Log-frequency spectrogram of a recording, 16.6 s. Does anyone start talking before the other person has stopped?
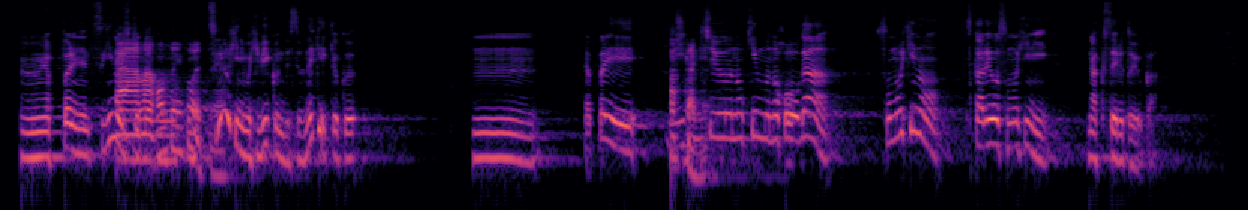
Yes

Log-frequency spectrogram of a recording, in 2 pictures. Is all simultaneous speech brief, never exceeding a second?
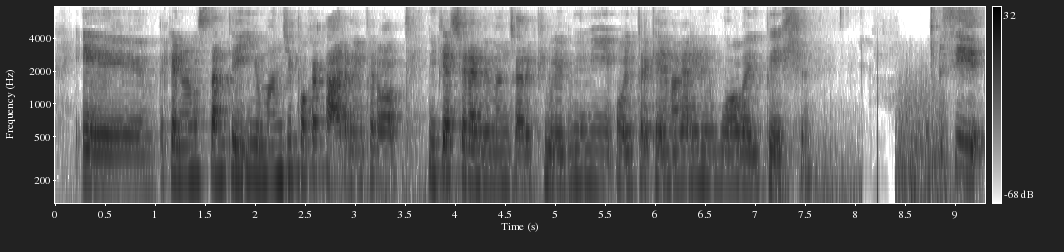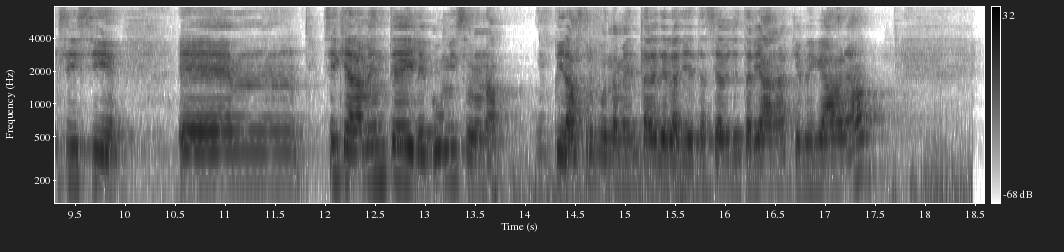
Yes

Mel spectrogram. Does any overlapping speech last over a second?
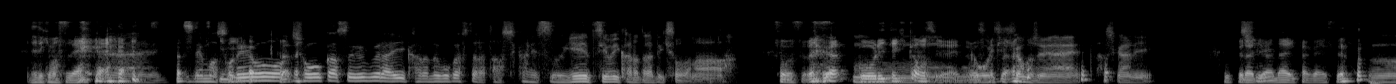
Yes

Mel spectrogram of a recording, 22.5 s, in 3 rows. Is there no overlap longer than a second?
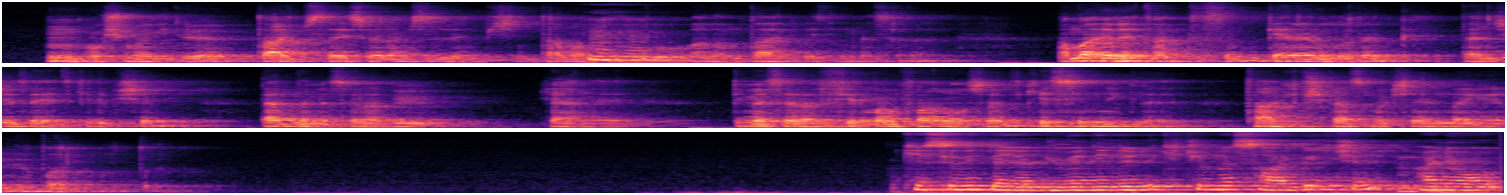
Yes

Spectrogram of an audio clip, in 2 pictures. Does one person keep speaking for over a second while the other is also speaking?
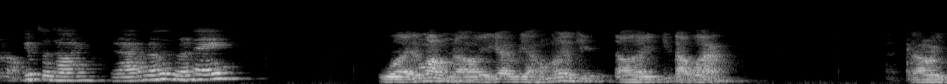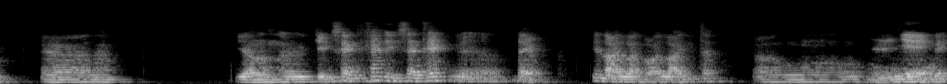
No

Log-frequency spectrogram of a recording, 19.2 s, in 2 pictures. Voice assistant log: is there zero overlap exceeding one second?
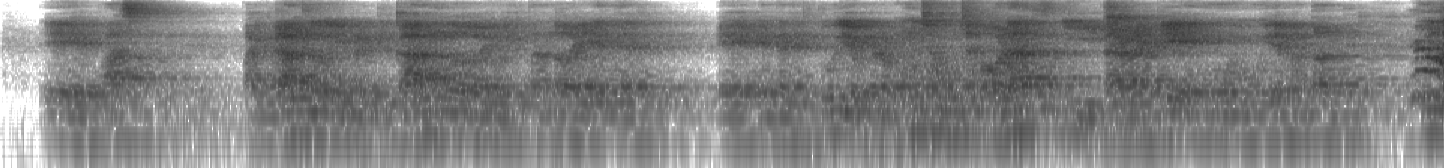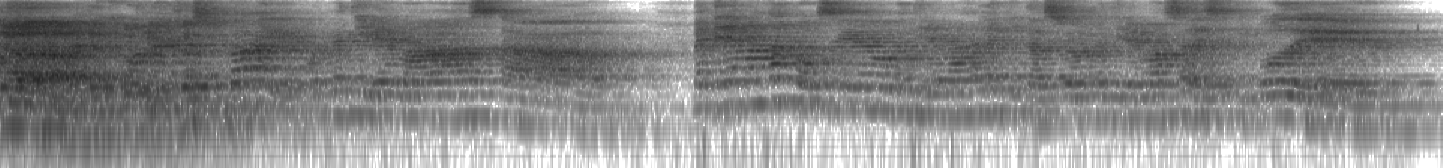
No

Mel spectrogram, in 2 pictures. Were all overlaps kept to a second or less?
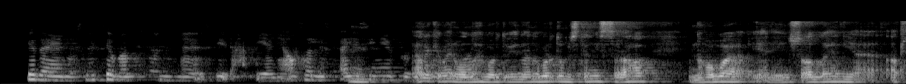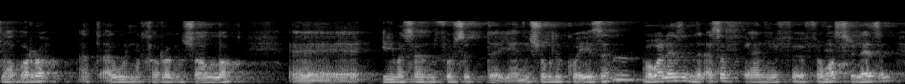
No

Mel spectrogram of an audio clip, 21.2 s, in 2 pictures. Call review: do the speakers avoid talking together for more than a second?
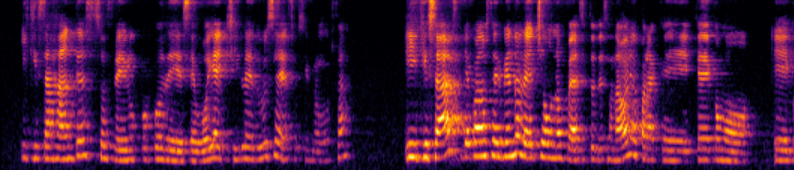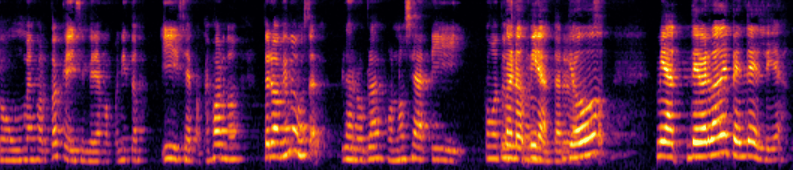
No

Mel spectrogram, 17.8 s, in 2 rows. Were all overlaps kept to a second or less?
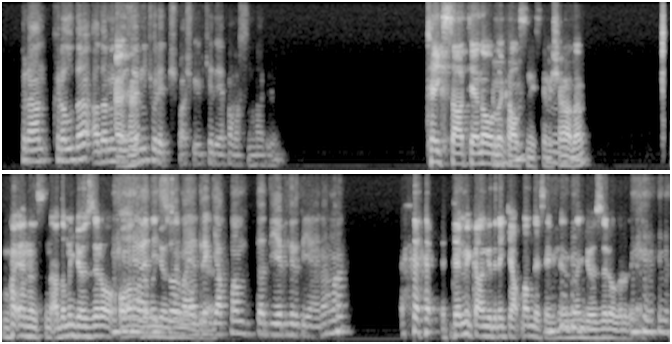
No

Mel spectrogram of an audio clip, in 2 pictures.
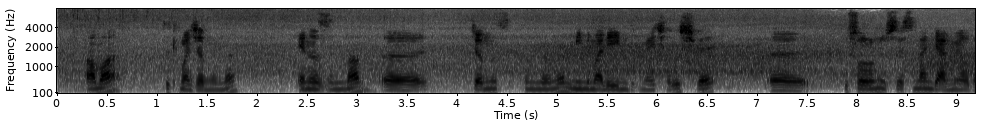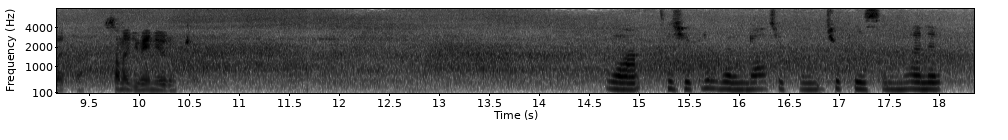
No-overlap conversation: Yes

